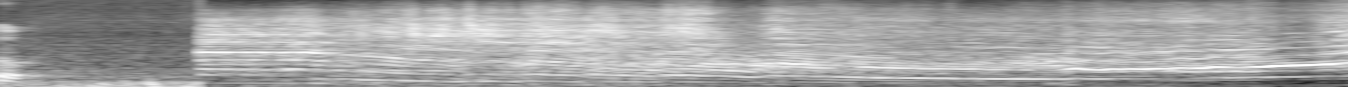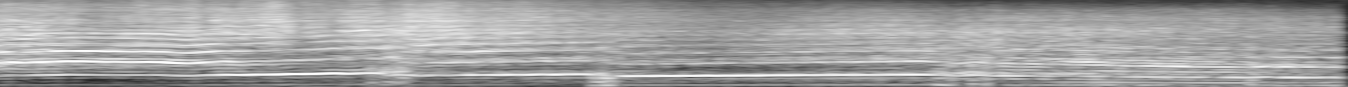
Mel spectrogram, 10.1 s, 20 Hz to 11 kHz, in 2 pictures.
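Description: Ferrari F10 Formula One car's 2.4-litre V8 engine at high revs. Its pitch falls for the first few seconds, climbs again as it accelerates, and holds high with a couple of quick steps before easing off near the end.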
